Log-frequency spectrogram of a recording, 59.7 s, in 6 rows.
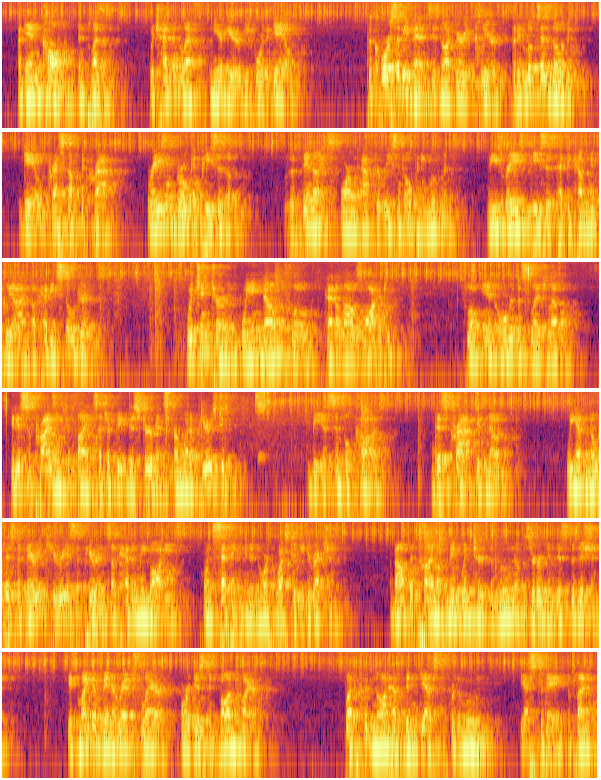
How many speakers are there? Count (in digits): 1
